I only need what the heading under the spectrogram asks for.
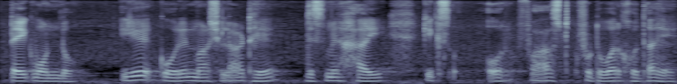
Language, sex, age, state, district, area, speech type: Urdu, male, 18-30, Delhi, North East Delhi, urban, spontaneous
